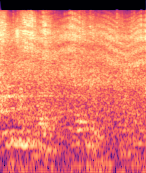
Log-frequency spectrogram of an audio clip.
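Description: Cloth rubbing over a car roof's painted metal while cleaning it with glass cleaner, a steady scrubbing sound.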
